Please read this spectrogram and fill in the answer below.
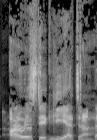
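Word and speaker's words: Aristeguieta: But Fernando Aristigueta? Guieta? No, wait, hang on. – Yes. – Aristigueta. That's how you say it.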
